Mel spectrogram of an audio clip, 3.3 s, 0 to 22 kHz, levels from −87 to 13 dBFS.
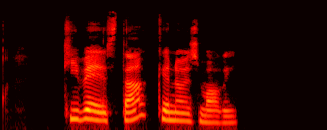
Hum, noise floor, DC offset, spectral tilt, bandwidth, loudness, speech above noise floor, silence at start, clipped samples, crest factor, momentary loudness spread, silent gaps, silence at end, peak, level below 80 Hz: none; under -90 dBFS; under 0.1%; -3.5 dB/octave; 16.5 kHz; -30 LUFS; over 60 dB; 0.65 s; under 0.1%; 20 dB; 12 LU; none; 0.9 s; -14 dBFS; -72 dBFS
